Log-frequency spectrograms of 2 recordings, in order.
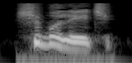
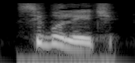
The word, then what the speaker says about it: Shibolete: Então lhe diziam: Dize, pois, Shibolete. Porém ele dizia: Sibolete, porque não o podia pronunciar bem.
